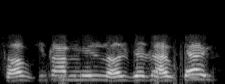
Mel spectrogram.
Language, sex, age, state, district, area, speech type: Maithili, male, 45-60, Bihar, Araria, rural, conversation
